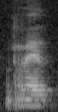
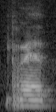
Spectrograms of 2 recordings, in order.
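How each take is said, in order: First: The r is rolled with the tongue tip. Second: The r is rolled with the tongue tip.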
